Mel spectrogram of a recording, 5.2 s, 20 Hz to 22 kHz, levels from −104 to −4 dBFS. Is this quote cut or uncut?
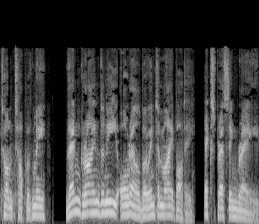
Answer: uncut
